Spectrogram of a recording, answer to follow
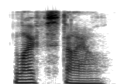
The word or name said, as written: lifestyle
